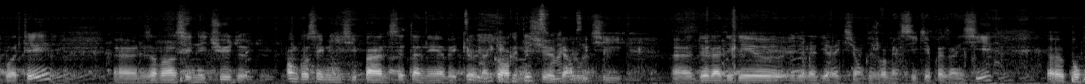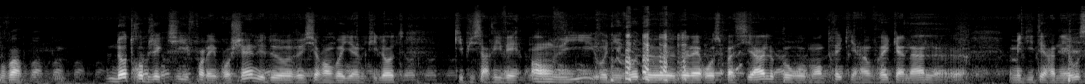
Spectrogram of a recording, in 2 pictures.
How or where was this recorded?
outdoors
